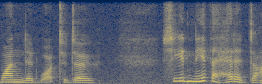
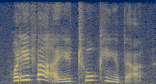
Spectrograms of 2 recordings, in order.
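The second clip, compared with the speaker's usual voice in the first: high, loud, fast puzzled question; puzzled exclaim; 9 semitones higher, 6 dB louder, faster than usual. Acted. Teacher baffled by Clara's news, puzzled exclaim. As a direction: blurt out the question in surprise. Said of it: "Madame Lucille asked Clara".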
